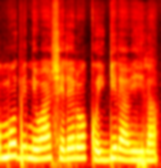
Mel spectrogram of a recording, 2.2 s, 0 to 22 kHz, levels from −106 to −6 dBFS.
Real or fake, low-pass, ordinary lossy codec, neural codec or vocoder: fake; none; none; codec, 44.1 kHz, 7.8 kbps, Pupu-Codec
